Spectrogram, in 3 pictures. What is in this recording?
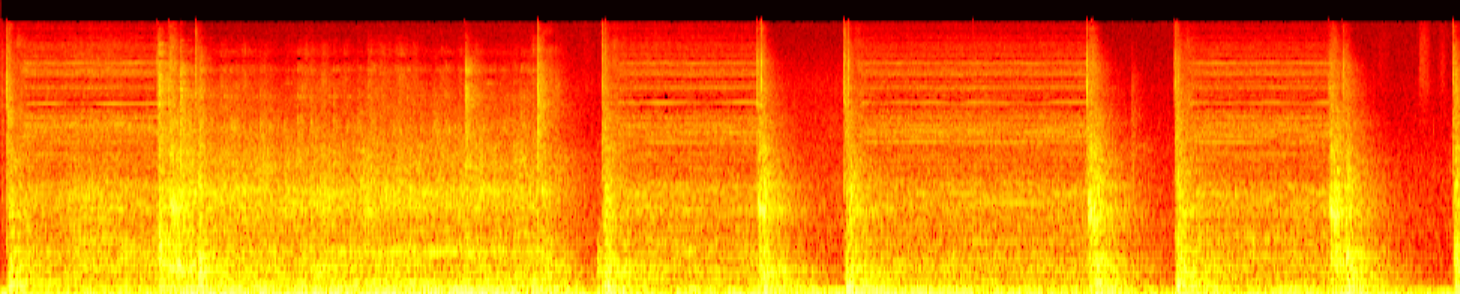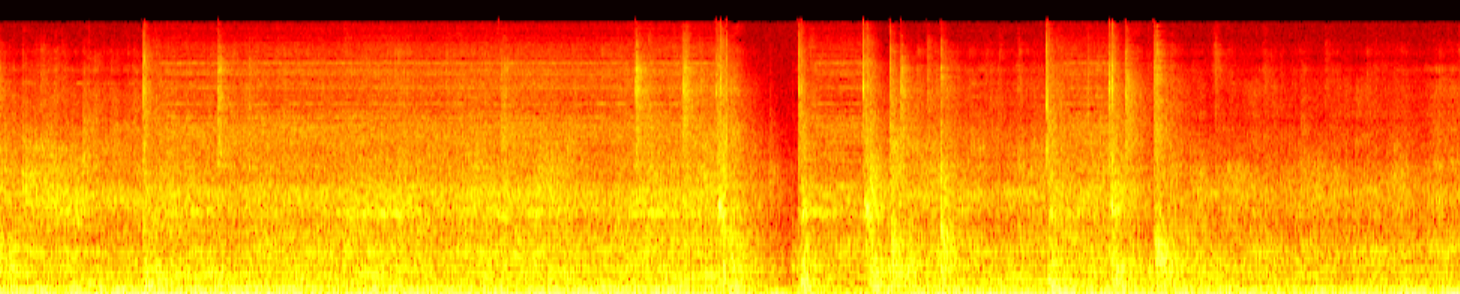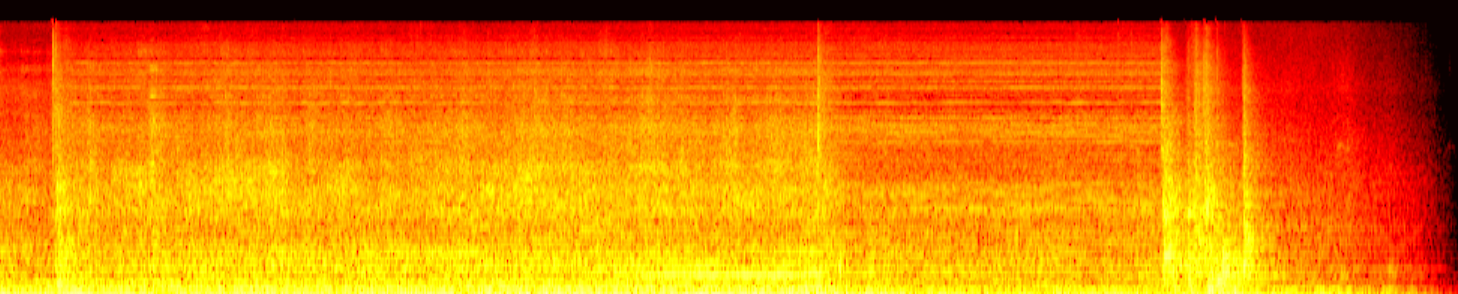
electric hoist
I recorded the sound in the studio of a sculptor Yves Dana. He works with large blocks of marble that he moves from one side to the other of its beautiful space.
electric, factory, hoist, workshop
